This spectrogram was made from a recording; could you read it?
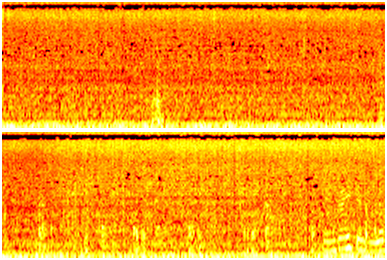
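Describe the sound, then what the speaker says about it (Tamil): Onions sauté in a pan with a loud, steady sizzle and frequent stirring scrapes, broad crackling hiss throughout with faint background noise. "வெங்காயத்தை நல்லா வதக்கி விடலாம்"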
